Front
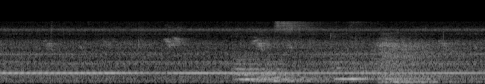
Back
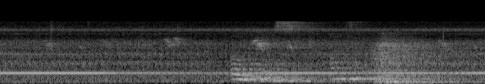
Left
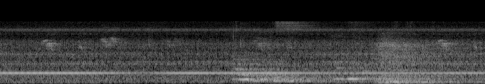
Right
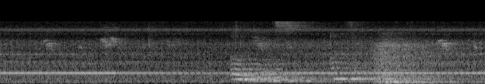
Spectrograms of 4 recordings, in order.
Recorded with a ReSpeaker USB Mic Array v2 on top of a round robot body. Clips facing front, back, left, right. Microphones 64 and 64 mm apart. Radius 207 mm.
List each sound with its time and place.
2.3 s a woman speaking: 130° right, 2.5 m; by 3.6 s 110° right, 3 m
3.7 s a whoosh: 145° right, 2.5 m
